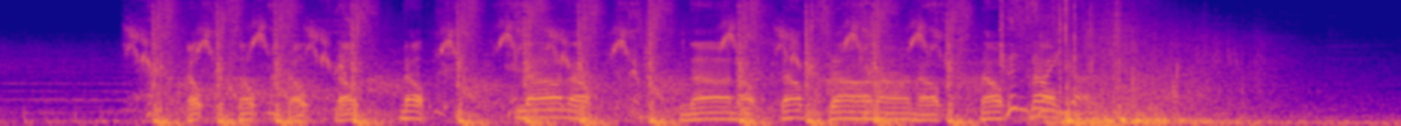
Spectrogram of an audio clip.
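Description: A magic spell crackles and whooshes loudly.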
